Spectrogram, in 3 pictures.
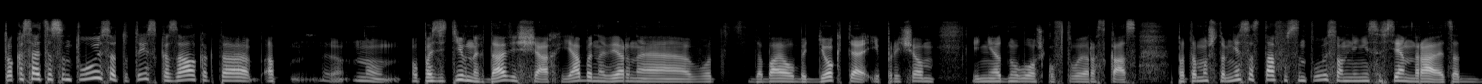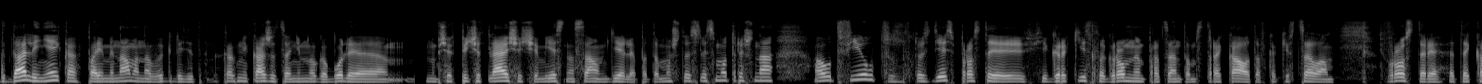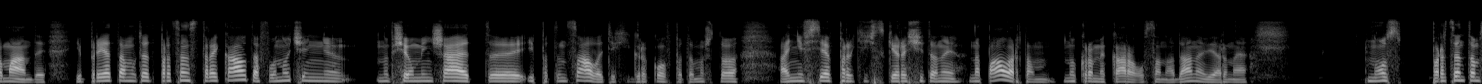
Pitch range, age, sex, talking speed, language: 130-165 Hz, 20-39, male, 150 wpm, Russian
